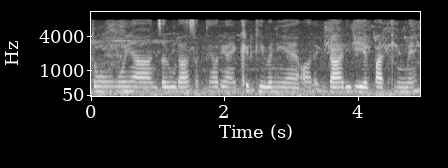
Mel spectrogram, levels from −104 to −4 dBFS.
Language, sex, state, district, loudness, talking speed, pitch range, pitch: Hindi, female, Himachal Pradesh, Shimla, -21 LUFS, 240 wpm, 185-190 Hz, 185 Hz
